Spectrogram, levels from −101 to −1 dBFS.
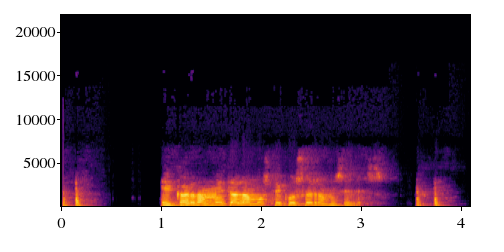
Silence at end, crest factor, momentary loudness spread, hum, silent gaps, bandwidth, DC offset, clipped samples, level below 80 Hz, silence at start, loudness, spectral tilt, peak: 0.3 s; 18 dB; 18 LU; none; 0.56-0.71 s, 0.81-0.99 s; 6.4 kHz; under 0.1%; under 0.1%; -60 dBFS; 0.05 s; -17 LUFS; -8 dB/octave; -2 dBFS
